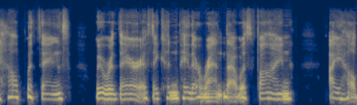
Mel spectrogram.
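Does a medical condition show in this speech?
Yes: ALS (Lou Gehrig's disease).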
